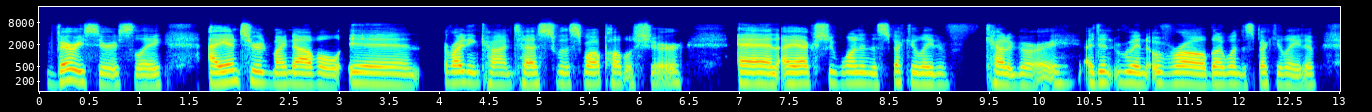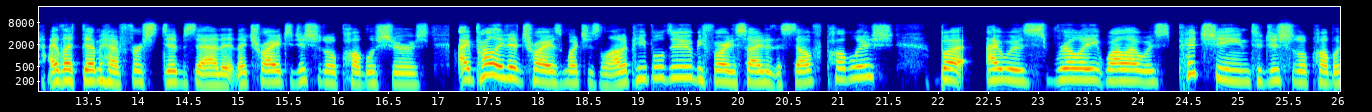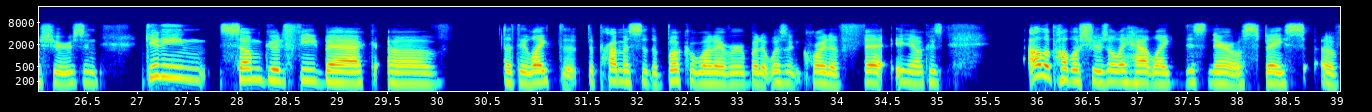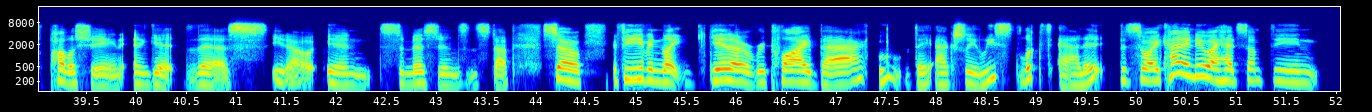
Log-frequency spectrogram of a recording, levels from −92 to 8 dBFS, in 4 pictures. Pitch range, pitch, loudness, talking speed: 170-205 Hz, 180 Hz, -26 LUFS, 165 wpm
